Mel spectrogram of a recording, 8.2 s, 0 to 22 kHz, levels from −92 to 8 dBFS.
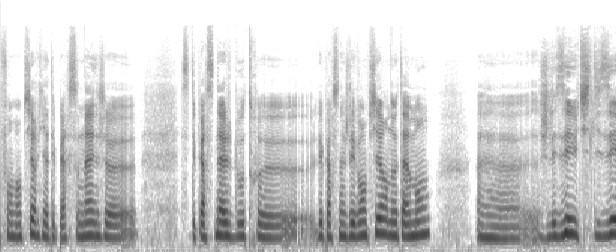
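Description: No technical faults can be heard at any point in this speech recording.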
